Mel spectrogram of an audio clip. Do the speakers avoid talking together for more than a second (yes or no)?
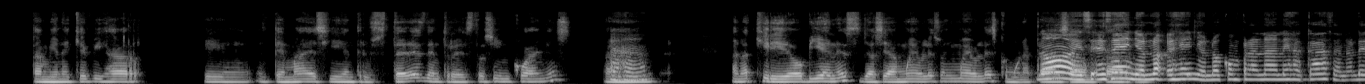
no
